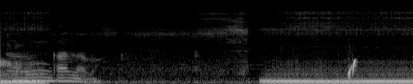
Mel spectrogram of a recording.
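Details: A Shiba Inu, a family pet, growls as a show of affection rather than anger toward its owners. A low steady rumbling growl opens, a man's voice breaks in, then a longer growl resumes after a pause, with one brief high squeak.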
